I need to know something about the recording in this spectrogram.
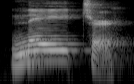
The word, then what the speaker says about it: nature: In American English, the ending often sounds like chur. That little vowel sound is a schwa. Uh. But because this is American English, we also pronounce the r after it.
